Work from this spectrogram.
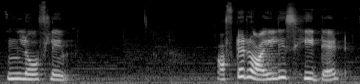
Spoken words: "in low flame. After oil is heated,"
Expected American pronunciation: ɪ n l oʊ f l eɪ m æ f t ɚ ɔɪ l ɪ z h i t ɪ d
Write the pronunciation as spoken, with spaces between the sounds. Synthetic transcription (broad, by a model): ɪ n l oʊ f l eɪ m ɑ f t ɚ ɔɪ l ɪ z h i t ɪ d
